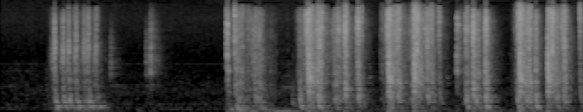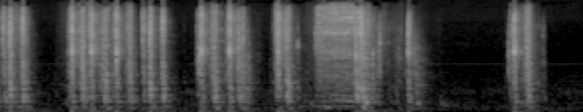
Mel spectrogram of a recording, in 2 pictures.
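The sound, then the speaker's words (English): Keys clatter on a manual typewriter at a desk, striking in quick irregular bursts of rapid clacks separated by short pauses, crisp and fairly loud with no talk over it. “He looks up from his typewriter.”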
